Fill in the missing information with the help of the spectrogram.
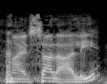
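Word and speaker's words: Mahershala Ali: En este caso, Juan, que es interpretado por, atención, a ver si lo digo bien a la primera, Maersala Ali.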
